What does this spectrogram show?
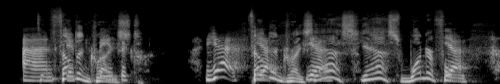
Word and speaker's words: Feldenkrais: I don't even know if I can pronounce it right. It's called Feldenkrais. And Feldenkrais.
